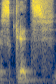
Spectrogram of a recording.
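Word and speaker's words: esquech: S-Q-U-E-C-H. – E-C-H. – Vale, muy bien. No el sketch anglosajón. – No. Sketch. Hombre, quitarle esa T que tiene en inglés porque en realidad nosotros no la pronunciamos. Igual que le añadimos la E... que en inglés no tiene, porque empieza por ese líquida.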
